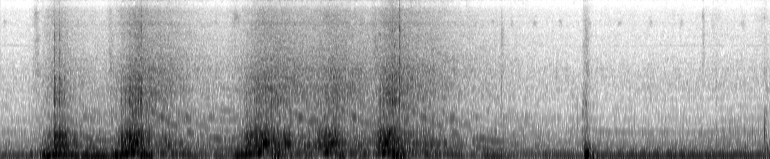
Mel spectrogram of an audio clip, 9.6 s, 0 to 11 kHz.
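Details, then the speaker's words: 2006 Porsche Cayenne VR6 3.2 with stock exhaust, before an internal muffler bypass mod: smooth rises and falls with throttle blips, then even idle; quiet, healthy but anemic exhaust note. "I'm going to show you what the stock exhaust sounds like, and then I'm going to explain what we're going to be doing here."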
